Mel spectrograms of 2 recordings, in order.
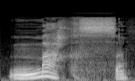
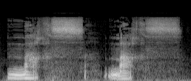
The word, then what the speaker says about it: mars: Okay, then mars. Okay, so in a way it's an exception because normally final S is not pronounced in French.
